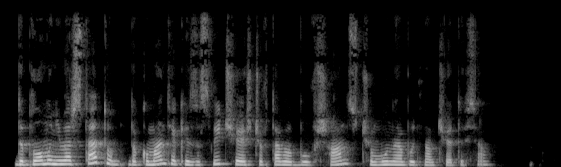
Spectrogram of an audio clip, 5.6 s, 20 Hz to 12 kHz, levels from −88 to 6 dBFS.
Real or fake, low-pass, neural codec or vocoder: real; 10.8 kHz; none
